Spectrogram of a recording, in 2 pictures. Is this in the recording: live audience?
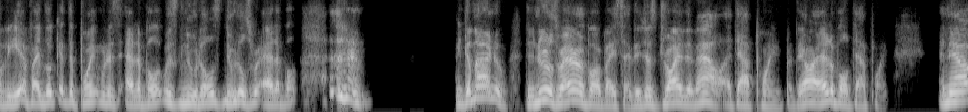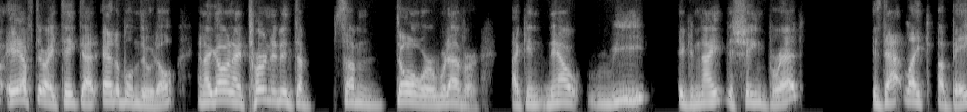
no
